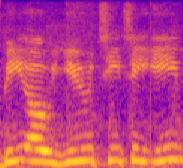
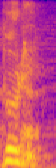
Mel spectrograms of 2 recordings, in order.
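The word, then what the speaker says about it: Boutte: I know it's spelled B O U TTE, but it's not pronounced the way it looks, right? Bout. Bouty, I think. Yeah, we we'll go with that. Um, bout, not booty.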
